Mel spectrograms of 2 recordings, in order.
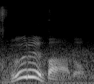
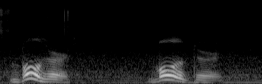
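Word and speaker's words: Boulevard: けど、これは実はブルバード、日本語で言うと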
